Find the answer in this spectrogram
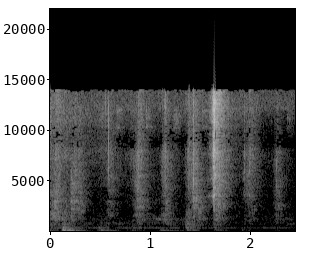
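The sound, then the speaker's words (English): A dog runs around, making soft scattered thumps and scuffles with one sharp clink partway through. Fairly quiet, with no talking. “Oh, the dog's gonna go run around and make noise.”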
